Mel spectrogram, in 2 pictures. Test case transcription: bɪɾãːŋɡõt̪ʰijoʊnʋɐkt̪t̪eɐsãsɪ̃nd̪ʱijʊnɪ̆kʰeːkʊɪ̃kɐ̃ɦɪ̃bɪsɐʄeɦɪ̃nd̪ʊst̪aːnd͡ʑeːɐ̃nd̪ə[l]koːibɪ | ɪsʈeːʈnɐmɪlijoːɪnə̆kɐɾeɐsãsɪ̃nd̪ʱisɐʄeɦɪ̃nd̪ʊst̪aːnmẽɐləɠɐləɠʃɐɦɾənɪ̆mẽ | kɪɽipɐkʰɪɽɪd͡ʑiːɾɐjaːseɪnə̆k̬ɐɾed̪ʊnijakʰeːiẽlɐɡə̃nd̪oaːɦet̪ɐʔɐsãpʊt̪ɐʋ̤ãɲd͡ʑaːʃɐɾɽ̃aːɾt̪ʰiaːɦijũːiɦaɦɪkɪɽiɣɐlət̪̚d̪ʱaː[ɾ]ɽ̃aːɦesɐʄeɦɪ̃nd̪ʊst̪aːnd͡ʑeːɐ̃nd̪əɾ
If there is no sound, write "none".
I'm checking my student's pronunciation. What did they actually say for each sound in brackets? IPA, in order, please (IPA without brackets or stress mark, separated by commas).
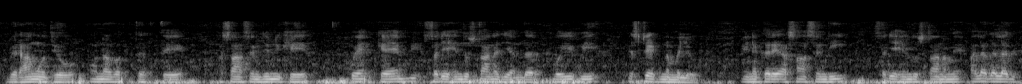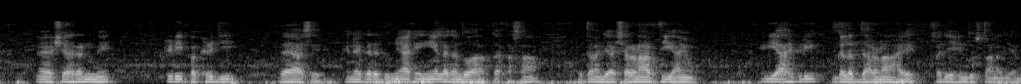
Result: ɾ, ɾ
